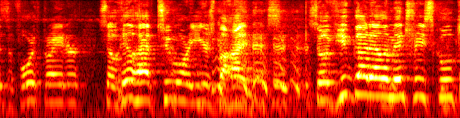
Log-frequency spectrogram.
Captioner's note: laughter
